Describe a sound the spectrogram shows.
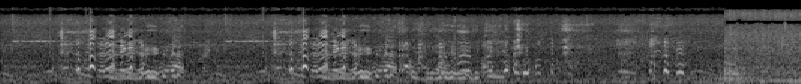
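A crowd of men nearby talk and call out excitedly.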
